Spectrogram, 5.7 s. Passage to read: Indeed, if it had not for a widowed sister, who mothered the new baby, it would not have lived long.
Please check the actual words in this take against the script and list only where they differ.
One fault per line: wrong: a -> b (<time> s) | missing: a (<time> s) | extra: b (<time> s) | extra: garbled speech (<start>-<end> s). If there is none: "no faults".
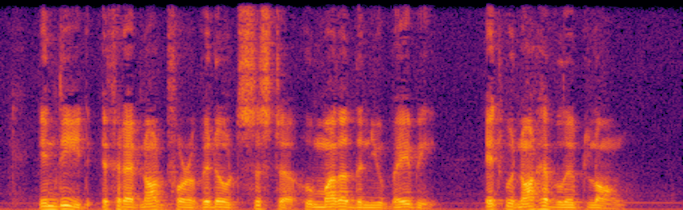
no faults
